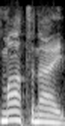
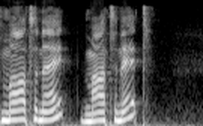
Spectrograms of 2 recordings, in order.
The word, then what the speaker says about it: Martinet: So, as we all know, Charles Martinet, I always thought it was Martinet, but I'm pretty sure he pronounces the T.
